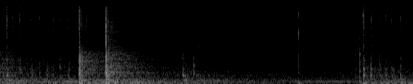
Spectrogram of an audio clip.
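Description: Laptop keyboard keystrokes: a few separate taps, two about a second in, one near three seconds, and a quick cluster of three or four near the end.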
